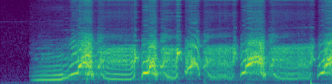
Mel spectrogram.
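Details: A bull on a farm opens with a low steady note that rises into a series of quick, wavering, strained bellows, rising and falling repeatedly without pause.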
